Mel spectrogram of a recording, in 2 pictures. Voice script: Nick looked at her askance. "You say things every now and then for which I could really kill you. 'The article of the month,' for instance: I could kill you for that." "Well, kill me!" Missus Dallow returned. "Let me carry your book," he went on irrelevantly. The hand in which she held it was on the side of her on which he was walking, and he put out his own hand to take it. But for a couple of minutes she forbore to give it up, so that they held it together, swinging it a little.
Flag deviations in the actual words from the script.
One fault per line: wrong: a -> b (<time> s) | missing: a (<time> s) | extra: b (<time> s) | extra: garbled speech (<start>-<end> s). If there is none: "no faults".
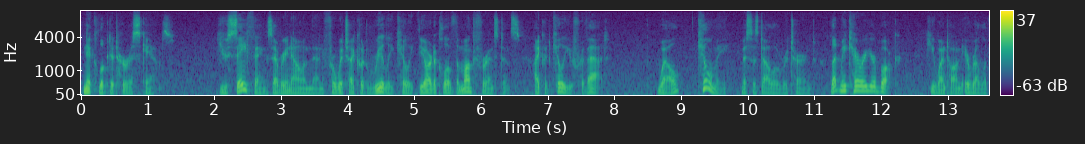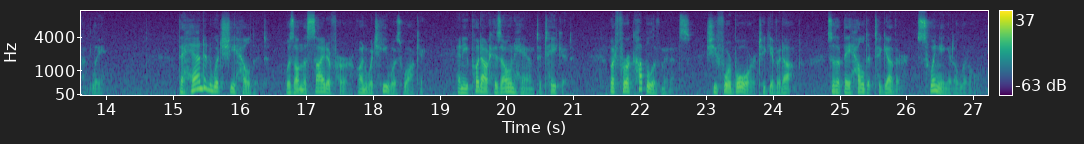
missing: you (5.0 s)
